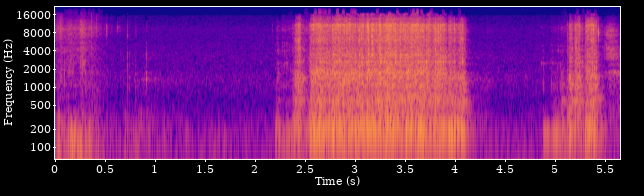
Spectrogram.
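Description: A Phoenix 82 sewing machine stitching in zigzag mode, a steady loud mechanical whir lasting about two seconds, framed by quieter handling rustles before and a short burst of running again at the end.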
